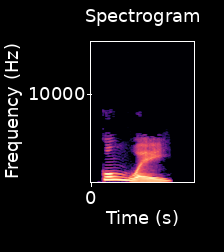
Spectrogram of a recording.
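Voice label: "恭维", Mandarin Chinese; hsk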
